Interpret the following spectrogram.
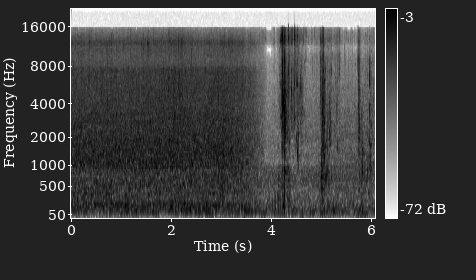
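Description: Steady rush of flowing stream water that fades near four seconds in, leaving a quieter trickle with three sharp clicks.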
